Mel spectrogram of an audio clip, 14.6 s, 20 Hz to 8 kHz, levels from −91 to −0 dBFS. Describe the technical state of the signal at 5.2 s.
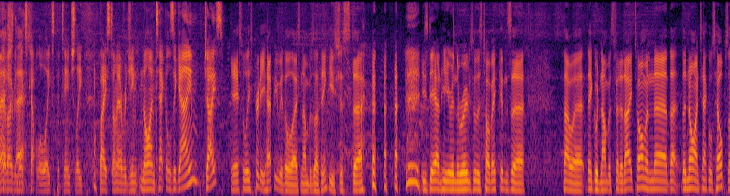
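At 5.2 s the signal is intact, with no dropout, clipping, glitch or other fault audible at that point.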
